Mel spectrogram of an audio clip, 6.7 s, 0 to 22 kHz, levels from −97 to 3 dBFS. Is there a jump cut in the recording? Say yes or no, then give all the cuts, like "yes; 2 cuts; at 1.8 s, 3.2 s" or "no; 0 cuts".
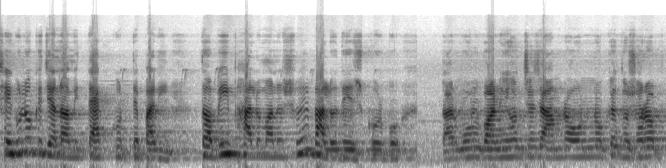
yes; 1 cut; at 4.2 s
